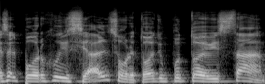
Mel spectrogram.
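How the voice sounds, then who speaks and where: The very clean recording, with a silent background, captures a man with a Costa Rican accent and a fairly high pitch. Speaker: podcast host. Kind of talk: podcast outro.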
